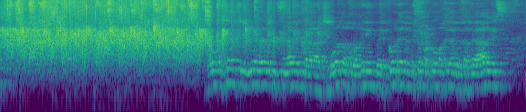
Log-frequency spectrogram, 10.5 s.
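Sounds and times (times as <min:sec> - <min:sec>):
audience applause: 0:00.0 - 0:06.5
speech: 0:04.2 - 0:10.2.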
